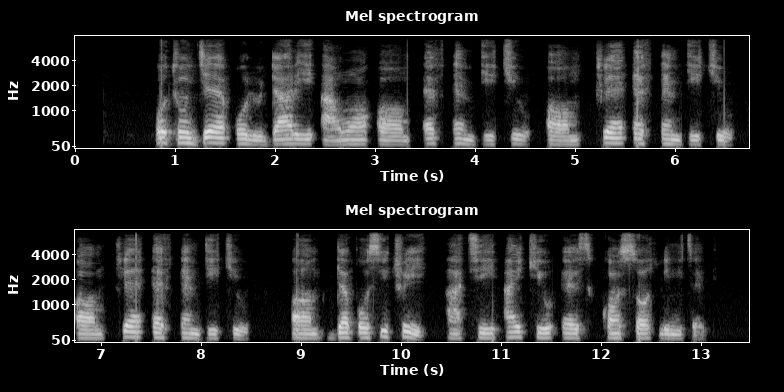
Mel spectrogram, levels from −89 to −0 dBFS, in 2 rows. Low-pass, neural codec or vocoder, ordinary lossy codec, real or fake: 7.2 kHz; codec, 44.1 kHz, 7.8 kbps, Pupu-Codec; none; fake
